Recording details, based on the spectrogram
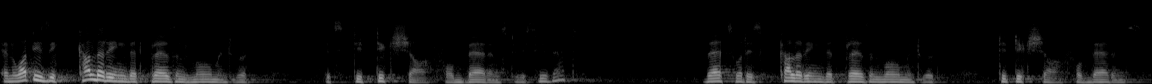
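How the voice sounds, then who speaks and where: Dark-voiced man giving an earnest spiritual talk. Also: mid-range voice, animated, normal speed. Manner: earnest, has listeners repeat key words aloud. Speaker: guest speaker at a temple. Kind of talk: spiritual discourse with storytelling. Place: temple hall. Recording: dull lo-fi audio in a reverberant hall.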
